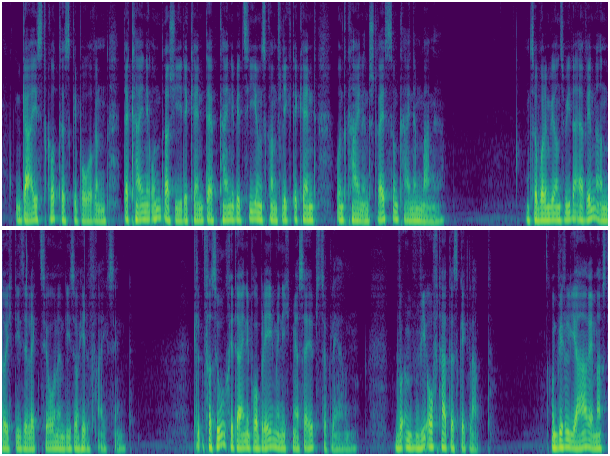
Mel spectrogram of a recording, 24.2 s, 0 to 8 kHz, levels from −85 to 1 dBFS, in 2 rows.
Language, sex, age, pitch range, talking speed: German, male, 40-59, 80-95 Hz, 120 wpm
